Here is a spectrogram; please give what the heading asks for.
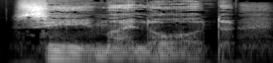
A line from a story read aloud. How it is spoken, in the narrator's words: said he in a deep, gloomy tone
